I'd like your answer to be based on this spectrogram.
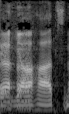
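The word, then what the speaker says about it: Yachats: I'm just going to try to do a yakety yak, but say Yahats, and that fell apart. It looks like it would be pronounced – it's like Y-A-C-H – maybe ATS, but it is in fact Yahats.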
